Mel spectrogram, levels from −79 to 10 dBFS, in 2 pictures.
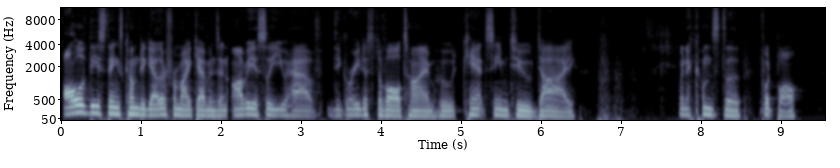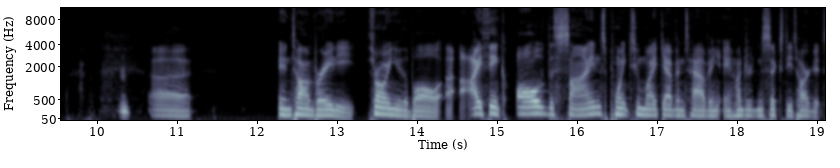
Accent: American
